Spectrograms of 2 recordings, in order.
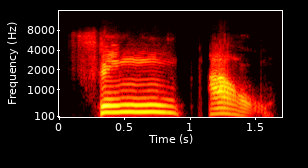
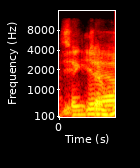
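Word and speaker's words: Tsingtao: It's called Tsing Tao.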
